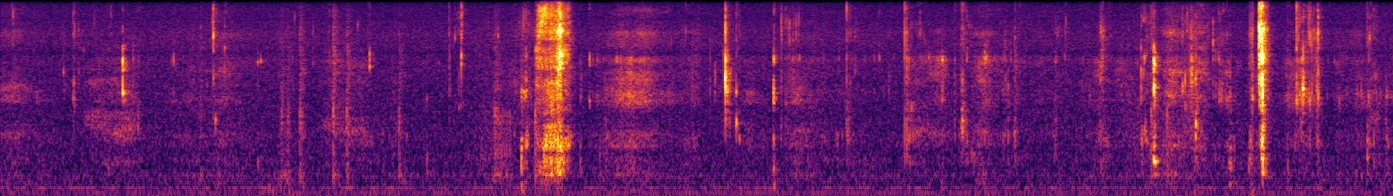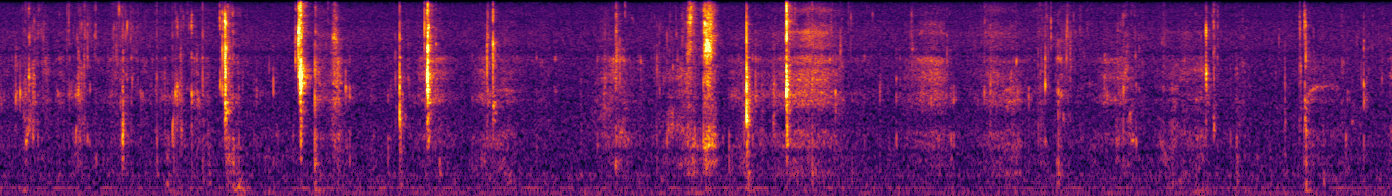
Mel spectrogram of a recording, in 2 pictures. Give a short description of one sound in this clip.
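Crispy food crunches and crackles as fingers tear it apart.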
